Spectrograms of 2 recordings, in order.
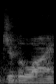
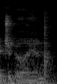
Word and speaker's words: Jibilian: Jabilian is spelled Jibilian. Yep. Okay. JRJ thinks your name is pronounced Jibilian. Jibilian. I ain't Jibilian.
